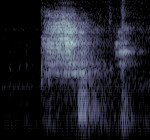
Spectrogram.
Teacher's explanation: that P is just barely there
